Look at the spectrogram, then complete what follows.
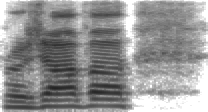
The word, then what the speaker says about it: Rojava: it wrong again no I said it right rojava Kurdistan the Kurdish women's movement I mean Democratic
